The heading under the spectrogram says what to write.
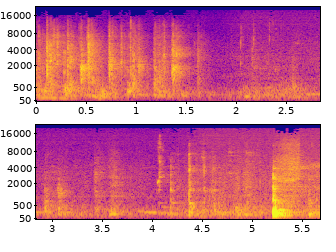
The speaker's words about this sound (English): Okay, so thank you very much for volunteering. Please sit down. Big hand. Round of applause.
